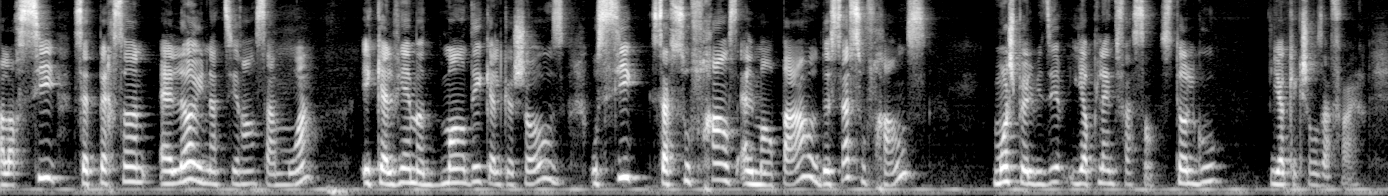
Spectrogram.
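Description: A woman with a fairly high voice and vocal fry talks at a moderate pace, with ordinary pitch variation and big swings in loudness, on a very clean recording with a silent background. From Lebanon. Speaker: life coach. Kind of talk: interview.

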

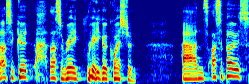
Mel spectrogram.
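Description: A man's somewhat breathy voice unfolds at a fairly slow pace. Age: 30s. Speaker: teacher and podcast co-host. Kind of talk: casual chat.

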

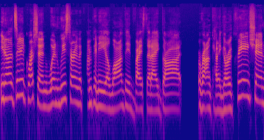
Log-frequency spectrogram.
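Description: A woman with an Israeli accent, very fast, lively in intonation and medium in pitch, on a very clean recording with a silent background. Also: dry, close sound with no echo. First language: Hebrew. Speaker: startup founder and CEO. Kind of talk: casual interview.

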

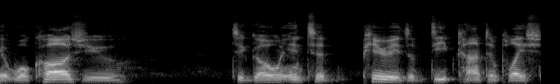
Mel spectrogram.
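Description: The speech comes at a very slow pace, with long, frequent pauses and monotone, flat intonation. The recording is very clean, with a silent background. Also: man, fairly low pitch for a man. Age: 50s. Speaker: podcast host, Bible teacher. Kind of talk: solo monologue on the Bible. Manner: hesitant, many filler words.

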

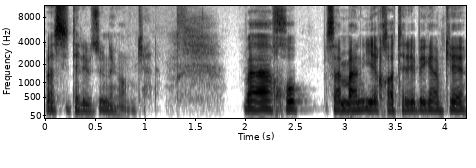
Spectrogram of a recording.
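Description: A man races through his words, his pitch leaping very widely, with noticeable noise in the background. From Iran, Nishapur (Khorasan). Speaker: structural engineering manager. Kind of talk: interview.

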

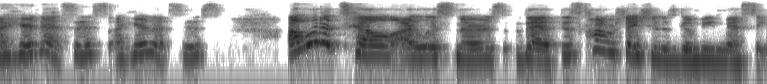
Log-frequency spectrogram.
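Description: Using a raised, projected voice, a woman with a high pitch talks at a fairly quick pace, with lively intonation and big swings in loudness. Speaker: podcast host. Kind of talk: casual conversation interview. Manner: animated.

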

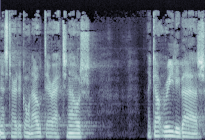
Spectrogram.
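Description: This man speaks in an Irish accent. His pitch is fairly low. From Ireland. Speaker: recovery group speaker. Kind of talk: testimony.

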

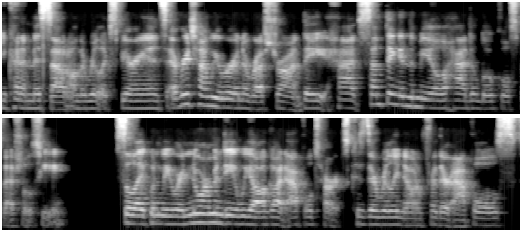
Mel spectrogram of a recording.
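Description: A woman talks in an ordinary speaking voice with an American accent, at medium pitch with ordinary pitch variation. She barely pauses, and the background is quiet. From Oklahoma. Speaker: French teacher. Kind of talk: casual conversation.

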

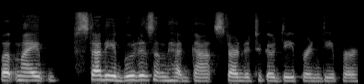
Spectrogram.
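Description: A woman with an American accent, medium in pitch, fairly even in intonation, at a moderate pace against a quiet background. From Western Massachusetts, US. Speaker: Buddhist nun. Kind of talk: casual chat. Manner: stream of consciousness.

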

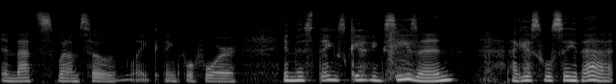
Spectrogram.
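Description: Speaking at a fairly slow pace, a woman with a slight Southern US accent has a fairly low pitch and a dark, mellow tone. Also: ordinary pitch variation. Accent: general American, little Southern. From US South. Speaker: podcast co-host and scientist. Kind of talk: casual chat. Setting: video call.

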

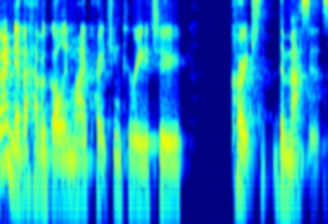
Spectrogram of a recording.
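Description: With an Australian accent, this voice shows ordinary variation in pitch. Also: woman. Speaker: nutrition coach. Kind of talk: casual chat.

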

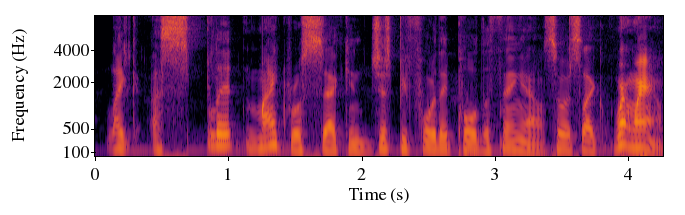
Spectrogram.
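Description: A man talks at a moderate pace in a normal speaking voice. His pitch is fairly high, with ordinary variation. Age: 50s. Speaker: prostate cancer survivor. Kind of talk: casual chat. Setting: studio.

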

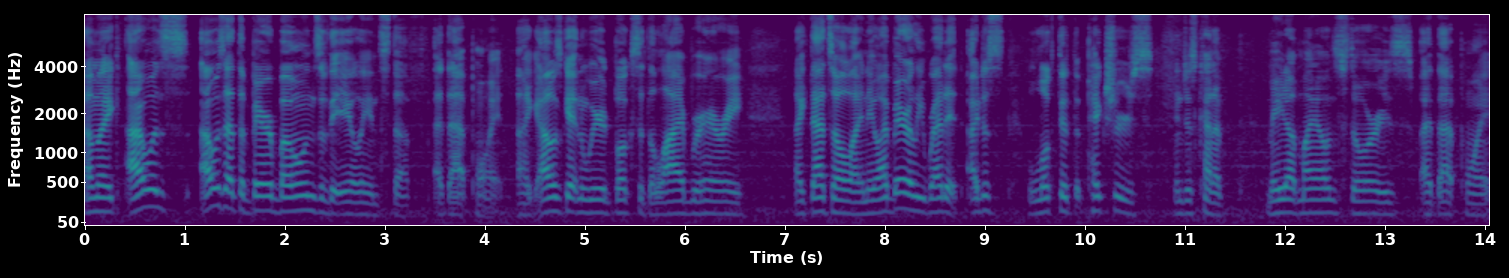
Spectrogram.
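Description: Using an unremarkable speaking voice, the man keeps to a moderate pace, his pitch varying in an ordinary way. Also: fairly high pitch for a man. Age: 30s. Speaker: podcast host and comedian. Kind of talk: casual chat. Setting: home basement.

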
